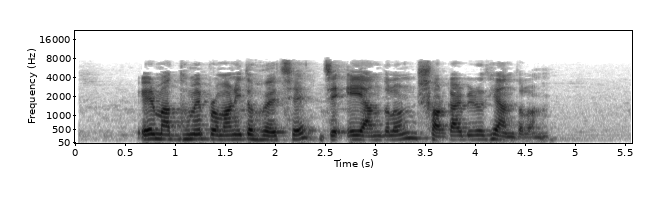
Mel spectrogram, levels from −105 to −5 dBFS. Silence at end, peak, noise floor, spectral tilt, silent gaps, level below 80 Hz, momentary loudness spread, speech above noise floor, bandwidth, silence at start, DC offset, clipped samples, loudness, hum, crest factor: 0.85 s; 0 dBFS; -61 dBFS; -5.5 dB/octave; none; -60 dBFS; 9 LU; 44 dB; 7.8 kHz; 0.65 s; under 0.1%; under 0.1%; -17 LUFS; none; 18 dB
